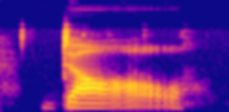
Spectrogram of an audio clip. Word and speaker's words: doll: 23 looks like an O, sounds like an A as in ah, doll.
